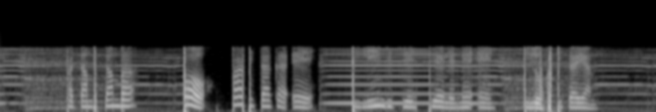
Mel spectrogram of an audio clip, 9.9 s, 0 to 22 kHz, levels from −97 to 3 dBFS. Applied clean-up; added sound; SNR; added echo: none; Bowed string instrument; 14 dB; none.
